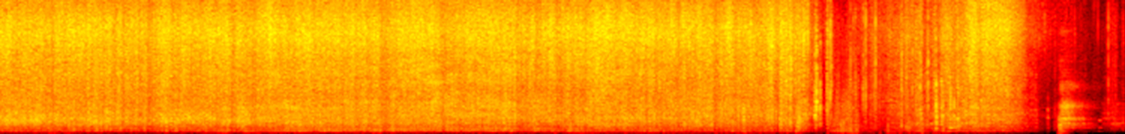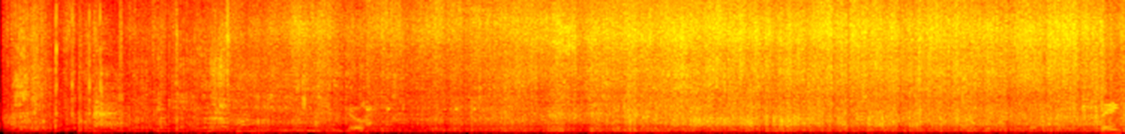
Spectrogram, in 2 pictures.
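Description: Sled runners hissing and scraping over packed snow at speed, a steady loud noise that drops away for a couple of seconds about halfway through, then picks up again.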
